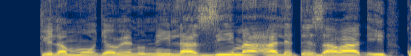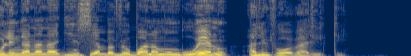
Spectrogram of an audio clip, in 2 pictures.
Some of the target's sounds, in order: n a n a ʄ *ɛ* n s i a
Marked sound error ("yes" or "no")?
yes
